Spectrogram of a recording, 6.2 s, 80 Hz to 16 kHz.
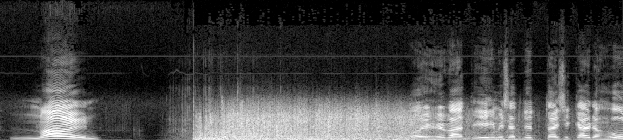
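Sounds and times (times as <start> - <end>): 
speech: 0.1 - 1.1, 4.2 - 6.2
bonfire roaring crackle and rush: 1.7 - 6.2
fireworks exploding in a bonfire: 1.9 - 6.2
low rumble: 2.0 - 6.2.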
